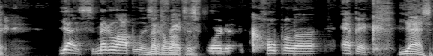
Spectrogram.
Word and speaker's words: Megalopolis: out is that how you say it yes megalopolis Francis Ford Copa epic yes it debuted at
